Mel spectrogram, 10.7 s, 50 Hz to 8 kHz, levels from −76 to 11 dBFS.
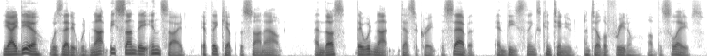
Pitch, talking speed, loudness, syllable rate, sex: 95 Hz, 190 wpm, -23 LUFS, 5.2 syllables/s, male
